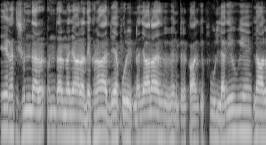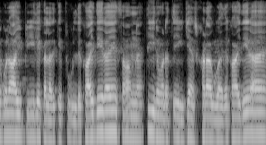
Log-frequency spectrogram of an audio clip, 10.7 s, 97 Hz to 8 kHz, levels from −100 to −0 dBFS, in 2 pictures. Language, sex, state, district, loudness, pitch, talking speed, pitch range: Hindi, male, Maharashtra, Solapur, -25 LUFS, 125 Hz, 225 wpm, 115-135 Hz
